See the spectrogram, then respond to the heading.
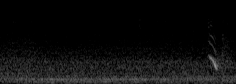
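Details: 4-day-old baby boy with hiccups: cute hiccup sounds, also hiccupped in the womb.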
